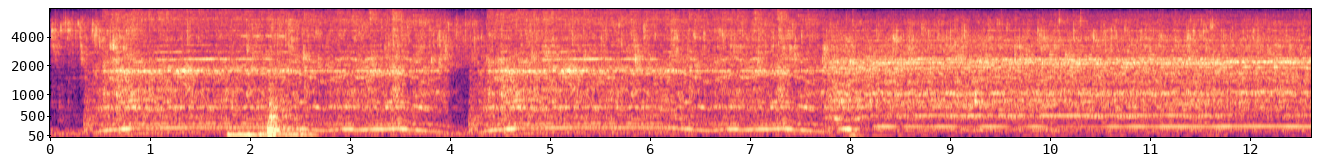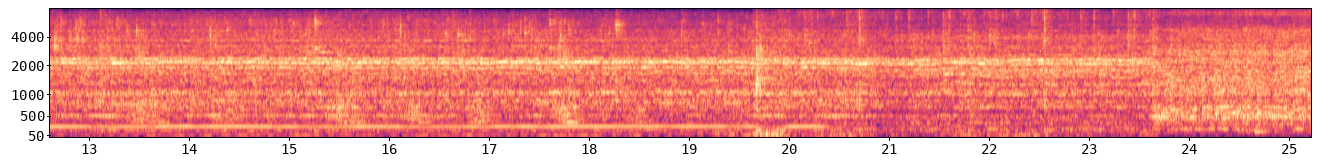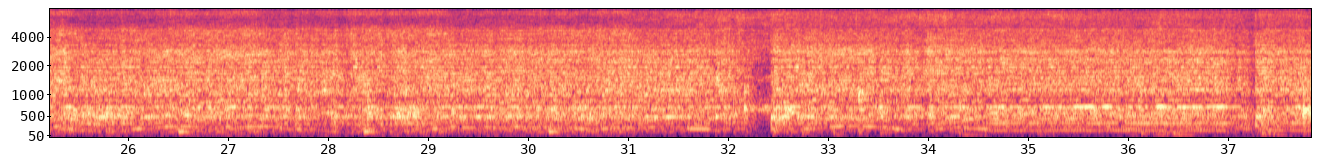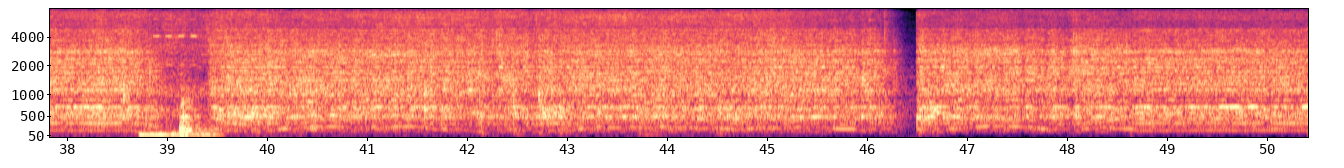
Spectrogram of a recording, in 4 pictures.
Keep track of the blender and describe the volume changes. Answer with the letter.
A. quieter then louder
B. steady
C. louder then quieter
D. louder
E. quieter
B.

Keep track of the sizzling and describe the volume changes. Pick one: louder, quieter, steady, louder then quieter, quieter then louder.
steady.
